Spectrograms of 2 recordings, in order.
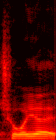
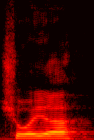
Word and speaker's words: cholla: website and look up choya it's spelled c h l l a it looks like Chola that's a different thing um choya is a really cool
